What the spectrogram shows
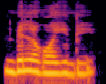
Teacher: Alladhina yu'minuna bilghaybi wa yuqimuna as-salata. Bilghaybi, you have to read ghain with a thick voice because this is a mustaliya letter.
